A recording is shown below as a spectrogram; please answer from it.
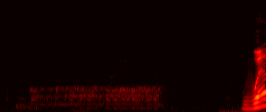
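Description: A man gargling a mouthful of liquid with his head tilted back: a faint, steady, warbling gargle about a second long. Loud speech begins just before the end.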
